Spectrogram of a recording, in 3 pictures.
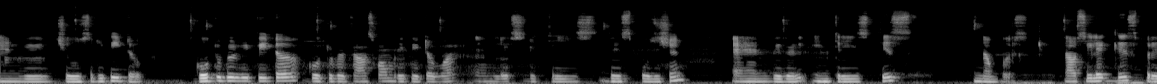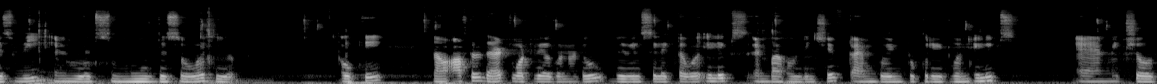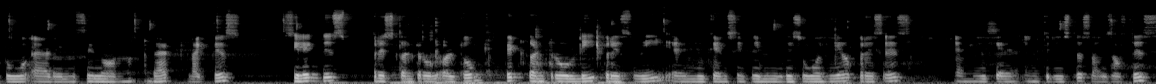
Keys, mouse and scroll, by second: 4.6-6.2 drag, 11.1 v, 11.8-14.6 drag, 15.0 u, 15.7-24.4 drag, 27.3 ctrl+alt+Home, 28.4 ctrl+d, 29.0 v, 29.7-31.4 drag, 31.4 s, 32.1-34.7 drag.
